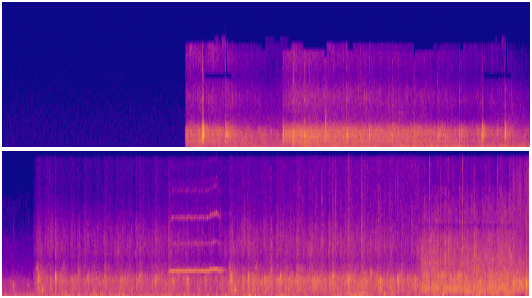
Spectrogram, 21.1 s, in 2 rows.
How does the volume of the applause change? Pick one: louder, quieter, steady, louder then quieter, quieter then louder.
quieter then louder.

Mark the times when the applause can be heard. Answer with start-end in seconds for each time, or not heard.
3.6-21.0.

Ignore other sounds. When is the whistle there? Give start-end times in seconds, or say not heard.
13.8-15.1.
